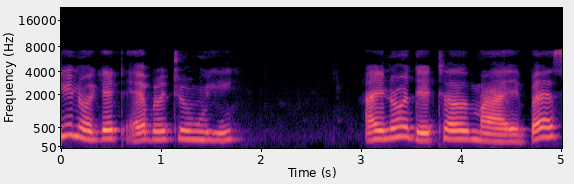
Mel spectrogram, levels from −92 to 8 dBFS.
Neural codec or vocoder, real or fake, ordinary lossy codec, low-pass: codec, 16 kHz, 2 kbps, FreqCodec, larger model; fake; MP3, 64 kbps; 7.2 kHz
